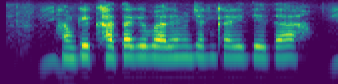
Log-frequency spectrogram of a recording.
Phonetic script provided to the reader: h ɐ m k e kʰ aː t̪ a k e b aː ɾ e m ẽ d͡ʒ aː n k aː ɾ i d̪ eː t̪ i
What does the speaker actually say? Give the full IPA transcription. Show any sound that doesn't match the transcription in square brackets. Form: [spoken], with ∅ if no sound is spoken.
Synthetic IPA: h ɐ m k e kʰ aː t̪ a k e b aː ɾ e m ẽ d͡ʒ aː n k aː ɾ i d̪ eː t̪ [a]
